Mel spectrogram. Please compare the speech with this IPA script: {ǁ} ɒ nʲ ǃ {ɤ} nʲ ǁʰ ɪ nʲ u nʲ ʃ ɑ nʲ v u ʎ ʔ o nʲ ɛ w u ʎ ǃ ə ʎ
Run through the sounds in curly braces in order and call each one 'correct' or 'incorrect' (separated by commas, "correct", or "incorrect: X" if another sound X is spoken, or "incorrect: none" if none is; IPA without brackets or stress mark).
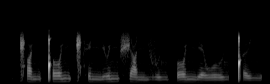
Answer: correct, incorrect: o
